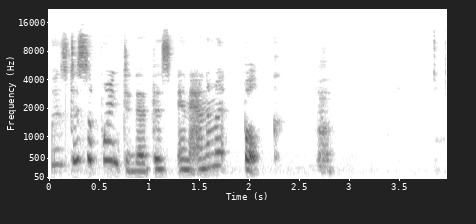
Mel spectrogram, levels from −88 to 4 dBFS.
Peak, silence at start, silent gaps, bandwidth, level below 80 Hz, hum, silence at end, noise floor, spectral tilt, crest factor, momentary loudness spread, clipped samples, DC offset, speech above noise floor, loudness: -20 dBFS; 0.05 s; none; 14 kHz; -84 dBFS; none; 1.15 s; -83 dBFS; -2.5 dB/octave; 20 dB; 18 LU; under 0.1%; under 0.1%; 47 dB; -36 LUFS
